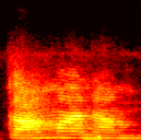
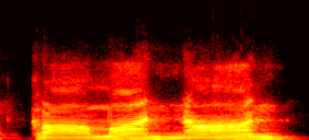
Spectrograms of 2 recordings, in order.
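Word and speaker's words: कामानाम: की कामा नान बोला जो ऊपर अनुस्वार है उसको हम न से उच्चारण करेंगे या म से करेंगे इस पद में पूछ रहे हैं हां जी हां जी कामा नाम जो आपने बोला ना वही सही सही इसमें कामा नान ना बोलेंगे ना मा नहीं बोलेंगे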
